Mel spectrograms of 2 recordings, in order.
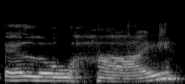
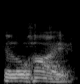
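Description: First: Elohai very slowly, e-lo-haaai; careful pronunciation. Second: Said in the usual way. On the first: Shown as a demonstration. Teacher showing "my God" with its ending, Elohai said very slowly. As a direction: drag out each syllable of Elohai, longest on hai. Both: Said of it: "you add the endings".

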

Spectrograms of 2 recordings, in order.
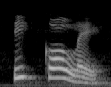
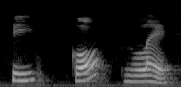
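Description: First: Said in the usual way. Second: Slow, syllable by syllable. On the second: Shown as a demonstration.

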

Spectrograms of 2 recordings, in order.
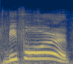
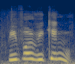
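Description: First: Loud, high calling out; yelling across the room. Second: Said in the usual way. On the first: Real, not acted. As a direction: call it across to them. Telling the kids across the beach.

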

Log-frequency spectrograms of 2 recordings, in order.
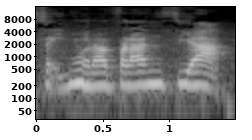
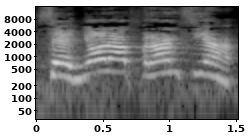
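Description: First: Said in the usual way. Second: Higher, louder, slow call of the name. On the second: Real, not acted. Streamer calling out to a commenter, loud slow hail. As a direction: call her name loudly across the room.

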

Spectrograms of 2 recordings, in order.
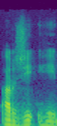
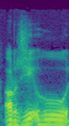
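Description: First: أرجئه with hamza, ending "hi"; kasra, no sila. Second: أرجئه with hamza, ending "hu"; damma on the haa. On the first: Teacher contrasting with earlier readers, أرجئه said with "hi". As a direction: put a kasra on the haa of أرجئه. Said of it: "بخلاف الأولانيين". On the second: Teacher showing the rejected version, أرجئه ending in "hu". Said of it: "لا". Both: Shown as a demonstration.

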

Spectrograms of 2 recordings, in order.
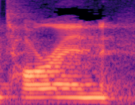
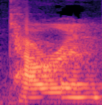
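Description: First: Tauren said TAR-en, first syllable like "tar"; alternate name pronunciation. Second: Tauren said like TOW-er-en; unsure name pronunciation. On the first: Reader unsure of this guy's name, trying Tauren as TAR-en. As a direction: Tauren with an open AH, no OW glide. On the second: Reader unsure of this guy's name, trying Tauren as TOW-ren. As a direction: Tauren with an OW in the first syllable. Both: Shown as a demonstration. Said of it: "don't know how to say".

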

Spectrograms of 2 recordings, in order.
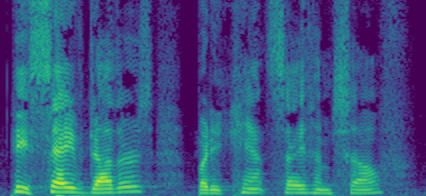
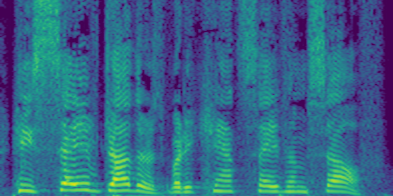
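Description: First: Said in the usual way. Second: Higher, sneering taunt; mocking. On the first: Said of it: "they now affirm". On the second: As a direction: jeer at him as the leaders did. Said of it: "they make fun of him".

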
